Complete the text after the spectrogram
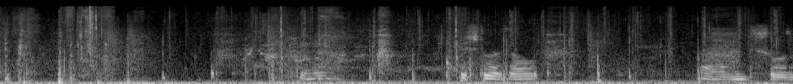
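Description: Footsteps crunch on leaves and dirt.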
